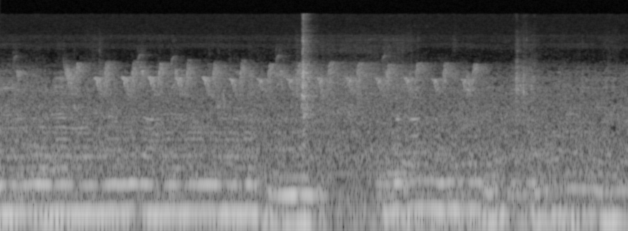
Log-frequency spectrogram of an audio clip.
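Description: Men's voices chanting Sanskrit mantras in a low monotone, holding long steady notes. Over them a bird chirps in a quick, even run of short falling chirps, about four a second, that stops near the end.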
